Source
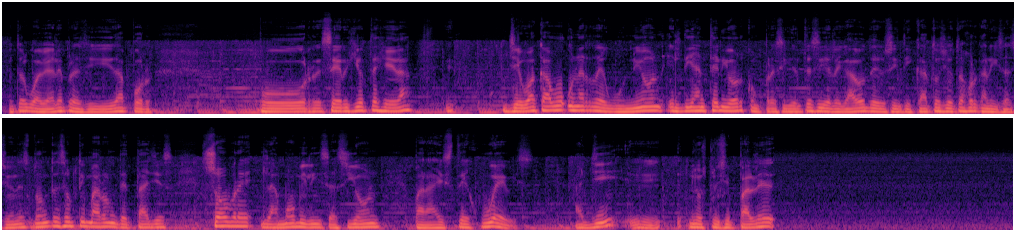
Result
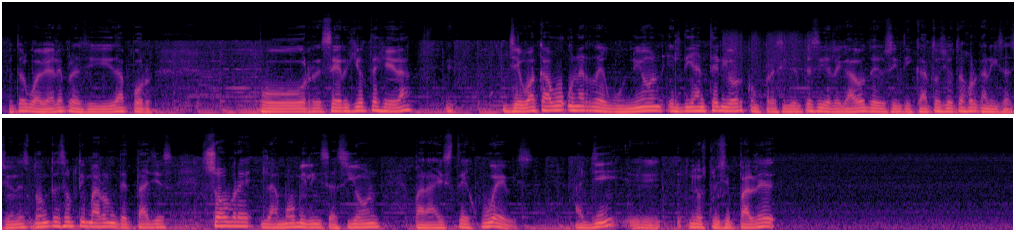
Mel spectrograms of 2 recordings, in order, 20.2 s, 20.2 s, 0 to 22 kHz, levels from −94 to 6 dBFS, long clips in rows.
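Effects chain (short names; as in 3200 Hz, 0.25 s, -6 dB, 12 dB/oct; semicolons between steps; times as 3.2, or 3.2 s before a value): 7.2–8.1 CVSD 32 kbps; gain -4 dB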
